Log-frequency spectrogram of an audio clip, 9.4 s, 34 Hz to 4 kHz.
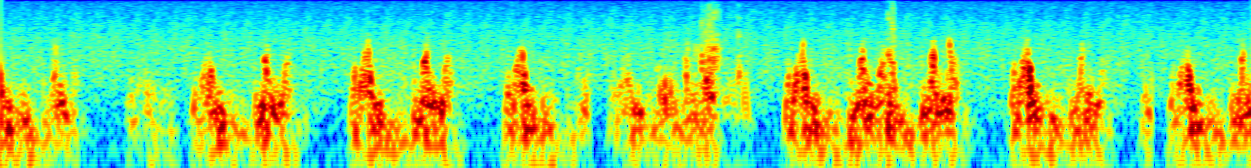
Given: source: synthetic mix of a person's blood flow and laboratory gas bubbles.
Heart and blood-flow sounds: Doppler ultrasound of blood flow; precordium
4.91-5.11 s: bubbles
5.21-5.65 s: bubbles
6.55-6.76 s: bubbles
7.08-7.17 s: bubbles
From the record:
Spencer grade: 2 (many but less than half of the cardiac periods contain bubble signals, singularly or in groups); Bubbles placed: only in the low amplitude regions of the cardiac cycle

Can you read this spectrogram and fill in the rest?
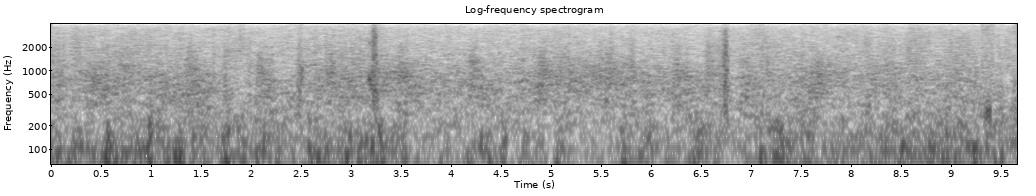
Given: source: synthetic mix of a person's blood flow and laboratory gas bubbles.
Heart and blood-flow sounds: Doppler ultrasound of blood flow; subclavian vein
2.44-2.54 s: bubbles
3.16-3.34 s: bubbles
9.30-9.43 s: bubbles
9.62-9.67 s: bubbles
From the record:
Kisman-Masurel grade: 122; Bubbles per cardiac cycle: 1 to 2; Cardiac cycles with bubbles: 10 to 50%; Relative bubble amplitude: moderate (0.250 to 0.450); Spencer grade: 2 (many but less than half of the cardiac periods contain bubble signals, singularly or in groups); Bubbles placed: anywhere in the cardiac cycle

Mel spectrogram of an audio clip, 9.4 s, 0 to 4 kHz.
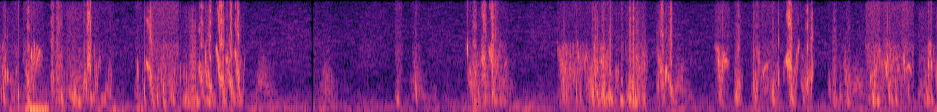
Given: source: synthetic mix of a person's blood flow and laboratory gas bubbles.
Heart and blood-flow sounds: Doppler ultrasound of blood flow; subclavian vein
0.00-0.19 s: bubbles
0.24-0.44 s: bubbles
0.51-1.15 s: bubbles
1.36-2.46 s: bubbles
3.96-4.02 s: bubbles
4.12-4.21 s: bubbles
4.66-5.08 s: bubbles
5.58-6.48 s: bubbles
6.56-6.85 s: bubbles
7.15-7.31 s: bubbles
7.34-7.43 s: bubbles
7.51-8.14 s: bubbles
8.28-8.54 s: bubbles
8.66-9.15 s: bubbles
9.19-9.38 s: bubbles
From the record:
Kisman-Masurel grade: 332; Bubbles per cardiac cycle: rolling drumbeat, 9 or more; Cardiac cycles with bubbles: 50 to 99%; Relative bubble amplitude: moderate (0.250 to 0.450); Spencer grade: 3 (all of the cardiac periods contain showers or single bubble signals, but not dominating or overriding the cardiac motion signals); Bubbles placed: anywhere in the cardiac cycle

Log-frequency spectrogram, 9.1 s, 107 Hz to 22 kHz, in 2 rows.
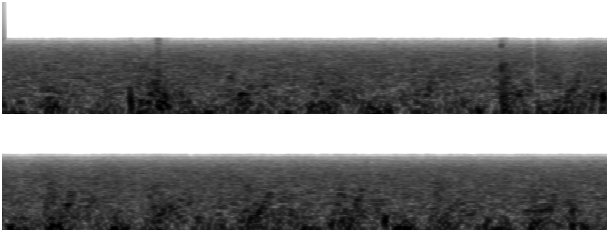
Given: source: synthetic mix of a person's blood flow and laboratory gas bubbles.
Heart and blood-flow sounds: Doppler ultrasound of blood flow; precordium
0.90-1.31 s: bubbles
3.68-3.87 s: bubbles
From the record:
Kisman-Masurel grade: 123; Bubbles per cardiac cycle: 1 to 2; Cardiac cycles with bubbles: 10 to 50%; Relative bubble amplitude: loud (0.450 to 0.775); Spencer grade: 2 (many but less than half of the cardiac periods contain bubble signals, singularly or in groups); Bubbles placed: anywhere in the cardiac cycle

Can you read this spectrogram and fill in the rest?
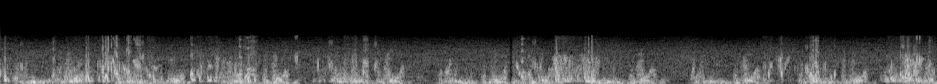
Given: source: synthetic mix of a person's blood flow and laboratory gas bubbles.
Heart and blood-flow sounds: Doppler ultrasound of blood flow; precordium
0.00-0.25 s: bubbles
0.46-1.62 s: bubbles
1.89-2.60 s: bubbles
2.94-2.99 s: bubbles
3.11-3.71 s: bubbles
3.73-3.79 s: bubbles
5.14-5.43 s: bubbles
5.50-6.00 s: bubbles
7.62-8.38 s: bubbles
8.79-9.37 s: bubbles
From the record:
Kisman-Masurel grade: 333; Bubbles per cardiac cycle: rolling drumbeat, 9 or more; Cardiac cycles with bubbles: 50 to 99%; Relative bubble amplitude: loud (0.450 to 0.775); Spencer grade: 3 (all of the cardiac periods contain showers or single bubble signals, but not dominating or overriding the cardiac motion signals); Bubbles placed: only in the low amplitude regions of the cardiac cycle

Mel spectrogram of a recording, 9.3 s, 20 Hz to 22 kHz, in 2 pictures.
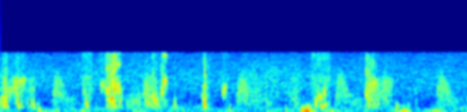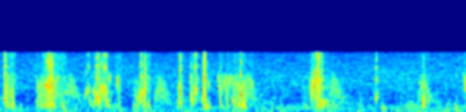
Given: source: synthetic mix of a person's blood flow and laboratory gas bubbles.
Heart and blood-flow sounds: Doppler ultrasound of blood flow; subclavian vein
0.00-0.37 s: bubbles
0.80-0.92 s: bubbles
0.99-1.68 s: bubbles
1.72-1.77 s: bubbles
2.00-2.10 s: bubbles
2.21-2.28 s: bubbles
3.10-3.30 s: bubbles
3.64-3.94 s: bubbles
4.71-4.83 s: bubbles
5.01-5.33 s: bubbles
5.51-5.88 s: bubbles
6.00-6.17 s: bubbles
6.43-6.51 s: bubbles
6.55-6.79 s: bubbles
6.83-7.21 s: bubbles
7.68-8.04 s: bubbles
8.41-8.46 s: bubbles
8.86-8.96 s: bubbles
9.30-9.34 s: bubbles
From the record:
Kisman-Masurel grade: 242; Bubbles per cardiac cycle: several, 3 to 8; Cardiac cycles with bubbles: 100%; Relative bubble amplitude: moderate (0.250 to 0.450); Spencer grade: 3 (all of the cardiac periods contain showers or single bubble signals, but not dominating or overriding the cardiac motion signals); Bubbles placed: anywhere in the cardiac cycle

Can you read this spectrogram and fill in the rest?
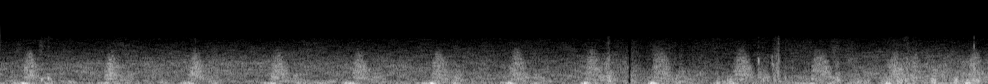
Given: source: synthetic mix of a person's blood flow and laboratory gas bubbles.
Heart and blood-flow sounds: Doppler ultrasound of blood flow; subclavian vein
0.39-0.53 s: bubbles
1.94-1.99 s: bubbles
6.04-6.15 s: bubbles
7.57-7.88 s: bubbles
8.83-9.21 s: bubbles
9.71-9.78 s: bubbles
From the record:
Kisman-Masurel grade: 121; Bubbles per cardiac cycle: 1 to 2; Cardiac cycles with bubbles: 10 to 50%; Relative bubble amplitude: barely perceptible (0.100 to 0.250); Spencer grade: 2 (many but less than half of the cardiac periods contain bubble signals, singularly or in groups); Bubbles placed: anywhere in the cardiac cycle

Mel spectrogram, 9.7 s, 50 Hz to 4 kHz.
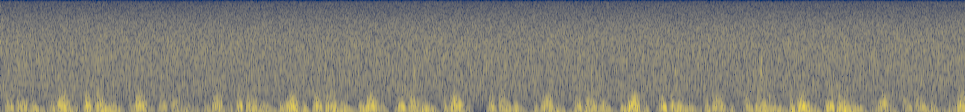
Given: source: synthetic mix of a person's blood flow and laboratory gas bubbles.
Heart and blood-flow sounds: Doppler ultrasound of blood flow; precordium
no bubbles
From the record:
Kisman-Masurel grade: 000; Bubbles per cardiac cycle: 0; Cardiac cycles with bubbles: 0%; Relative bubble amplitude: no bubbles discernible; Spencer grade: 0 (complete lack of bubble signals)

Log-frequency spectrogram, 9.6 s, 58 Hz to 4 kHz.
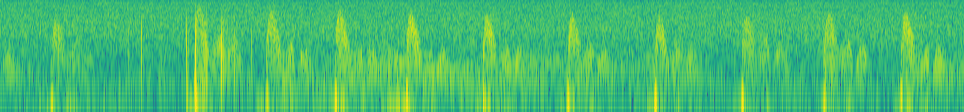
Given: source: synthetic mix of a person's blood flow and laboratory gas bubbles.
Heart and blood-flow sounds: Doppler ultrasound of blood flow; subclavian vein
no bubbles
From the record:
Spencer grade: 0 (complete lack of bubble signals)

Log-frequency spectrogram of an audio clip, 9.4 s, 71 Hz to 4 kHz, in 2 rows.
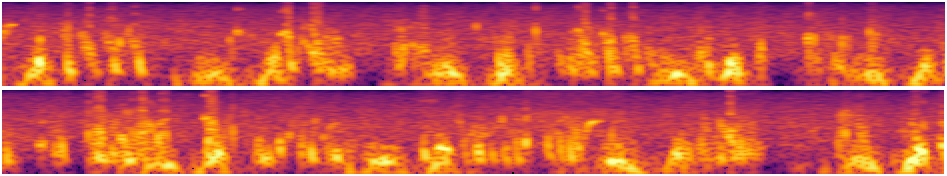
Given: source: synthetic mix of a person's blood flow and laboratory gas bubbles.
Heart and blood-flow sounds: Doppler ultrasound of blood flow; precordium
0.00-0.08 s: bubbles
0.15-0.23 s: bubbles
0.28-0.74 s: bubbles
1.11-1.27 s: bubbles
1.34-1.76 s: bubbles
1.94-2.29 s: bubbles
2.35-2.40 s: bubbles
2.44-2.73 s: bubbles
2.77-3.31 s: bubbles
3.44-3.62 s: bubbles
3.76-3.84 s: bubbles
3.99-4.27 s: bubbles
4.31-4.41 s: bubbles
4.68-4.80 s: bubbles
4.88-5.58 s: bubbles
5.68-5.89 s: bubbles
5.95-6.49 s: bubbles
6.78-6.88 s: bubbles
6.97-7.88 s: bubbles
8.05-8.53 s: bubbles
8.87-9.07 s: bubbles
9.20-9.34 s: bubbles
9.38-9.43 s: bubbles
From the record:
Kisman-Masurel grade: 342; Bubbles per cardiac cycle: rolling drumbeat, 9 or more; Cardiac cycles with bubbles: 100%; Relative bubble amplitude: moderate (0.250 to 0.450); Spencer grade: 3 (all of the cardiac periods contain showers or single bubble signals, but not dominating or overriding the cardiac motion signals); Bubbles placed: anywhere in the cardiac cycle

